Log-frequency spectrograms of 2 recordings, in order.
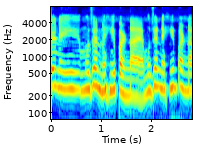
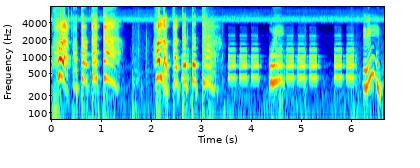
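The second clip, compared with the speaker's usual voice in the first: herding call; 5 dB louder, slower than usual. Acted. Calling the animals.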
